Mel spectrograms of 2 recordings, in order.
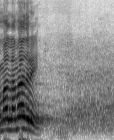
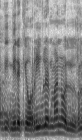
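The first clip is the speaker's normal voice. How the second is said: ordinary talk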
